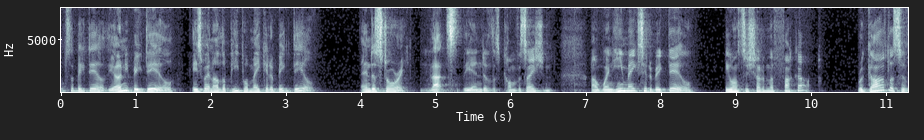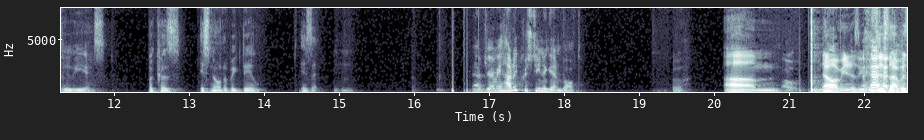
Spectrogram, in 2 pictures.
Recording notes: Talk shop following a screening of the series premiere at the Sundance Film Festival.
